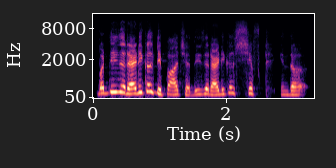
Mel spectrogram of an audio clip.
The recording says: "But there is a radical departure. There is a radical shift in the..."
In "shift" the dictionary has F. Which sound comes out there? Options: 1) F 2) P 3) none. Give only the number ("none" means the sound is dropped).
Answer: 1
